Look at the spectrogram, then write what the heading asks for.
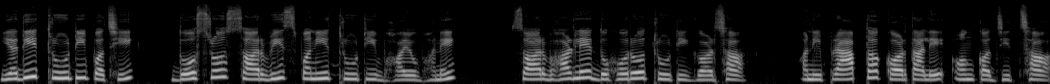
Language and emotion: Nepali, neutral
